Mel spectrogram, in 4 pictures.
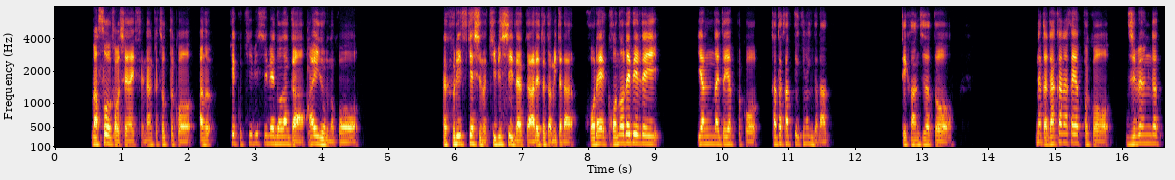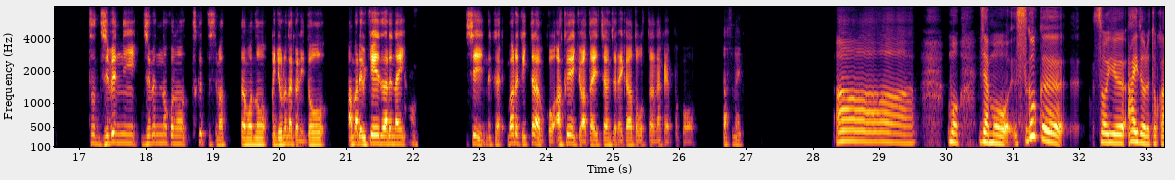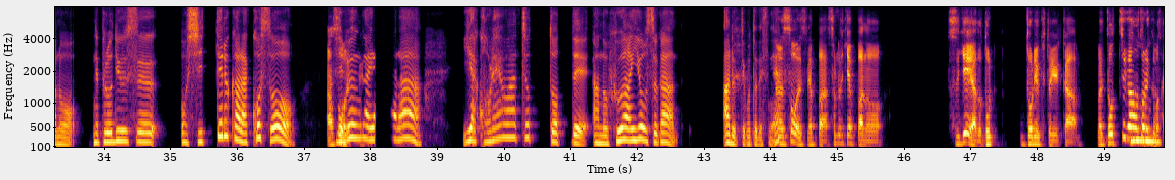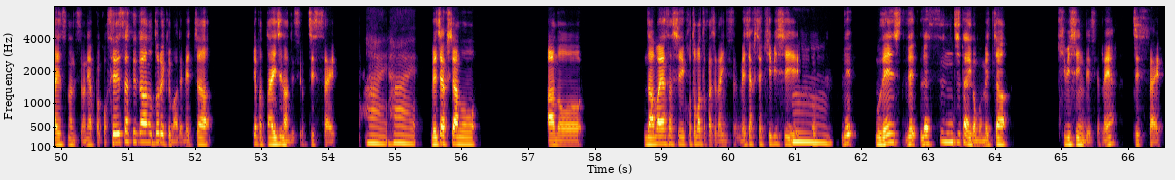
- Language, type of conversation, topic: Japanese, podcast, 好きなことを仕事にすべきだと思いますか？
- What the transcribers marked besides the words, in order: tapping; other background noise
